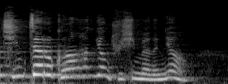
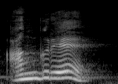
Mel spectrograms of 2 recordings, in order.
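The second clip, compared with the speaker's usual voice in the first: slow firm denial; 3 semitones lower, much slower than usual. Retold or imitated. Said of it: "그랬더니 하나님께서".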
